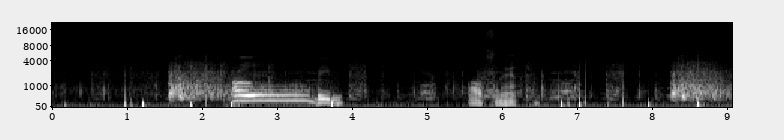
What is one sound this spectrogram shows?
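A sniper rifle fires with sharp, loud cracks.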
